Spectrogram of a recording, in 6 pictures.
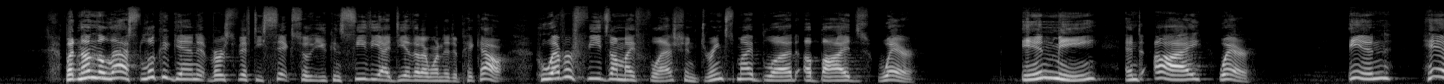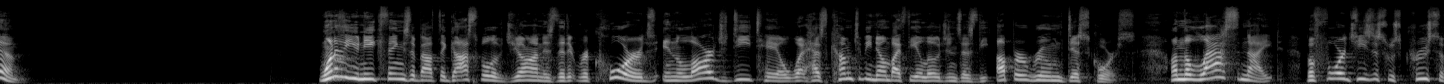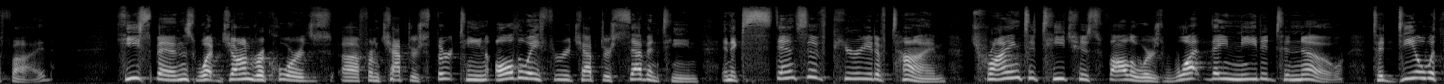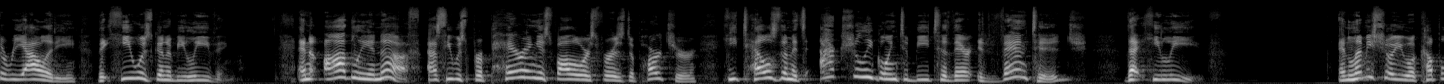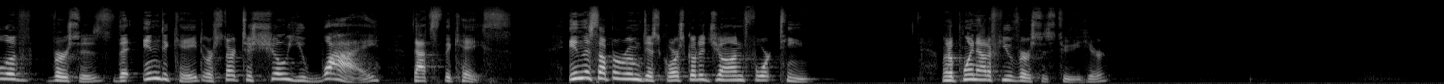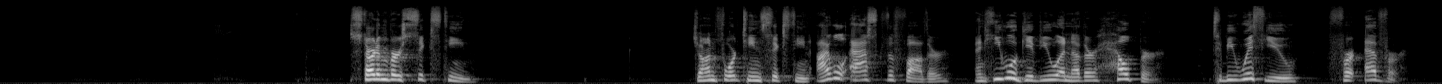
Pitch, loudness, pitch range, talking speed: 200 Hz, -22 LUFS, 145-240 Hz, 145 wpm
